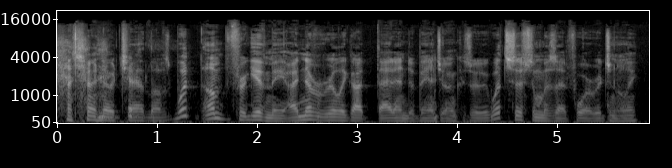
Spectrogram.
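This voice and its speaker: A man's voice: lowish voice, brisk, bright, forceful tone, no echo. A man hosting a casual gaming podcast, talking in a laid-back, rambling way with frequent ums. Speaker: podcast host.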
